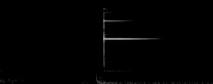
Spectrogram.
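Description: A single bright notification-bell ding sound effect, of the kind that goes with a subscribe-button animation. It comes about a second in and rings out briefly, fading within about half a second.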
